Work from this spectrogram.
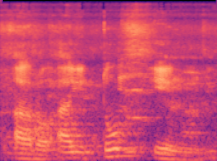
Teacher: Dari ayat ara'aitum yang diakhiri dengan mim mati bertemu hamzah, maka dibaca jelas izhar syafawi. Dua bibir ditutup rapat, kemudian segera dibuka.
